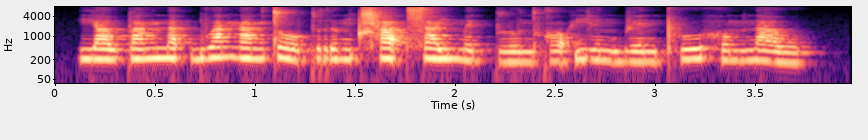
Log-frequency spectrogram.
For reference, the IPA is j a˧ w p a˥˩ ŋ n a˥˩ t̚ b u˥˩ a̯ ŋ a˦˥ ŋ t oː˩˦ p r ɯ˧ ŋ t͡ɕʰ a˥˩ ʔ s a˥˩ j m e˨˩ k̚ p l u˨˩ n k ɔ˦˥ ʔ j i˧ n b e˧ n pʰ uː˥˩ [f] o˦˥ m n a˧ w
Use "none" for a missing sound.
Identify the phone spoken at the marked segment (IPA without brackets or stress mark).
h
